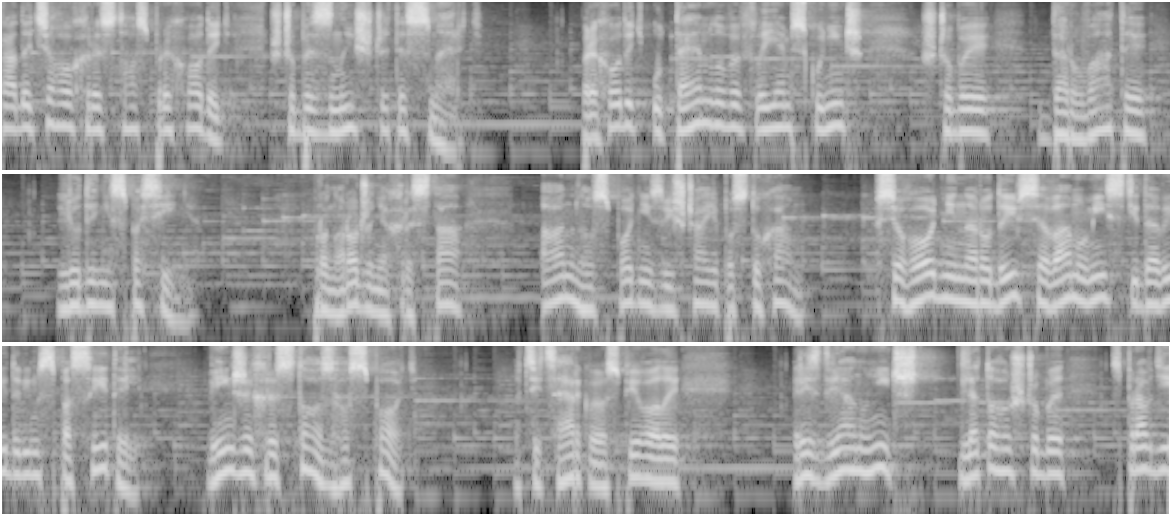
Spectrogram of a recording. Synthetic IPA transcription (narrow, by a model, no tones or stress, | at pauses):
ɾɑd̪ɪt͡sʲɔɦɔxɾɪst̪ɔspɾɪxɔd̪ɪtʲ | ʃt͡ʃɔbɪznɪʃt͡ʃɪt̪ɪsmɛ̰rtʲ | pɾɪxɔd̪ɪtʲʊt̪ɛmlˠʊʋeflˠejɛmsʲkʊnʲit͡ʃ | ʃt͡ʃɔbɪ | d̪ɐɾʊʋɑt̪ɪ | lʲud̪ɪnʲispɐsʲḭnʲːɐ | pɾɔnɐɾɔd͡ʒenʲːɐxɾɪst̪ɑ | ɑnɦɔspɔdʲnʲizʋʲiʃt͡ʃɑjɛpɔst̪ʊxɑm | w̥sʲɔɦɔdʲnʲinɐɾɔd̪ɪwsʲɐʋɑmʊmʲisʲtʲid̪ɐʋɪd̪ɔʋʲimspɐsɪt̪ɪlʲ | ʋʲinʒɛxɾɪst̪ɔsɦɔspɔdʲ | ɔt͡sʲit̪sɛrkʋɪɔsʲpʲiʋʊʋɐlˠɪ | ɾʲizd̪ʋʲjanʊnʲit͡ʃ | d̪lʲɐt̪ɔɦɔʃt͡ʃɔbɪ | spɾɑwdʲi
